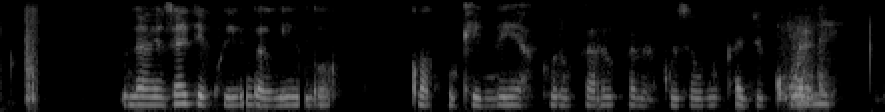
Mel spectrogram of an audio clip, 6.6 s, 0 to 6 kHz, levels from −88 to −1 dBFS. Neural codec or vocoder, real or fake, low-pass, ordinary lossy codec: codec, 32 kHz, 1.9 kbps, SNAC; fake; 5.4 kHz; Opus, 24 kbps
